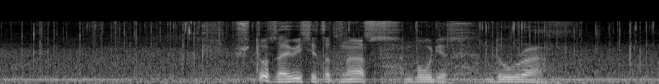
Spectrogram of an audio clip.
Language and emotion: Russian, sad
